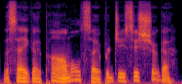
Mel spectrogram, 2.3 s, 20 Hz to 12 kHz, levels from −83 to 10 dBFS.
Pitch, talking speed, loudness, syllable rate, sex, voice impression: 100 Hz, 160 wpm, -17 LUFS, 5.1 syllables/s, male, masculine, adult-like, slightly thick, slightly fluent, cool, intellectual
